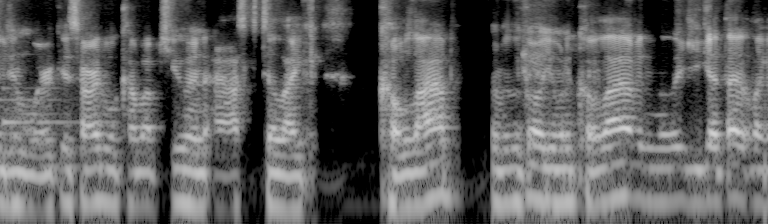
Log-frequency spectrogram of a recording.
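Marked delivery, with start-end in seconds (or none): none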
